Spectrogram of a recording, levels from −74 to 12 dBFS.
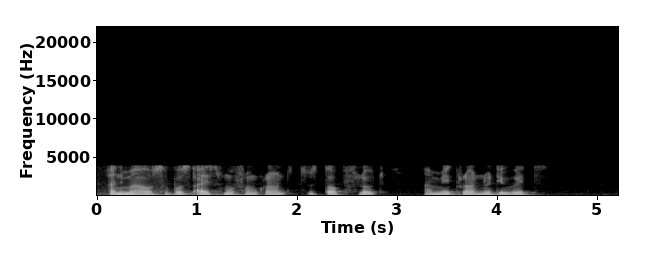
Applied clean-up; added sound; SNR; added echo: none; none; none; none.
